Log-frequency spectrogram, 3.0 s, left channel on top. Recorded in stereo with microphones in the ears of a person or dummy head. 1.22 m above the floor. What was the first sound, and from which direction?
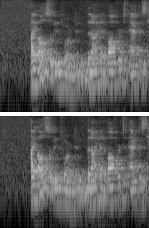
A man speaking, 55° right (ahead or behind).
